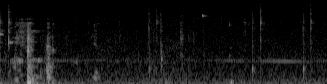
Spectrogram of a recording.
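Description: Computer keyboard keys are pressed in a burst of quick, loud clicks at first, then scattered single taps follow at irregular intervals over a low steady hum, with no talking.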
